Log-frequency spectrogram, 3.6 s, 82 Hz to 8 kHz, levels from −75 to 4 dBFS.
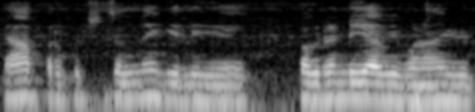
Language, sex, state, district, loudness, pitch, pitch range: Hindi, male, Haryana, Charkhi Dadri, -17 LUFS, 135 Hz, 125-140 Hz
